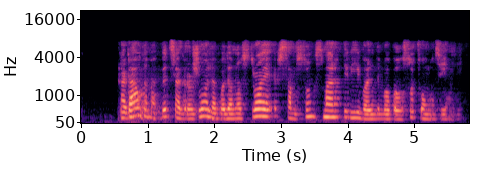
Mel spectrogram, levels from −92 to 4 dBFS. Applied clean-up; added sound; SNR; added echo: neural mask model DeepFilterNet 3.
